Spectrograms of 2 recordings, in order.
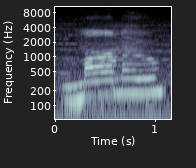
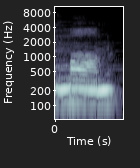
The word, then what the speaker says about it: Maam: of yours yes uh her name is mamu well that's how they said in the show but it's just said mom um so yeah it's spelled a a m essentially it's spelled out ma'am but they got the apostrophe whatever and i'm guessing they make the uh a silent so yeah uh we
